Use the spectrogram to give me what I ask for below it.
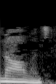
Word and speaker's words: New Orleans: know, honestly, you say New Orleans. The people that live there, though, they call it Nolans.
